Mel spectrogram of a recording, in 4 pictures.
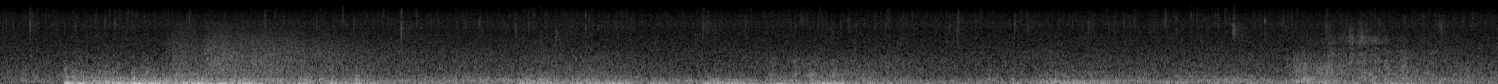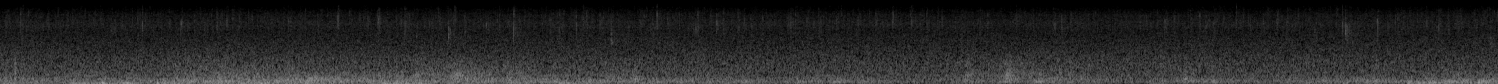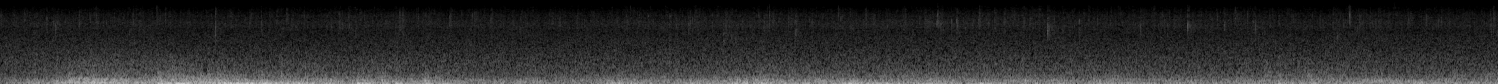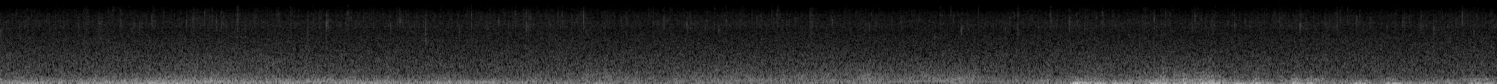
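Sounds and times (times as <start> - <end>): steady rain: 0.0 - 59.9
thunder rumbling: 0.6 - 9.1, 10.4 - 19.8.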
